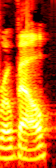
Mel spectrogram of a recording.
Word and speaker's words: Wrobel: I always tell people, act like the W is silent, but I've never gotten Jason Robards.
